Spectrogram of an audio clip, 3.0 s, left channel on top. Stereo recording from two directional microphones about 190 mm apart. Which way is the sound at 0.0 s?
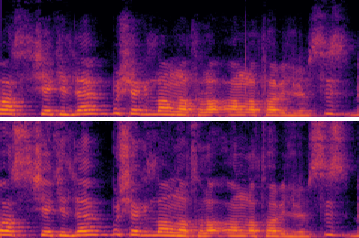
60° right (ahead or behind).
